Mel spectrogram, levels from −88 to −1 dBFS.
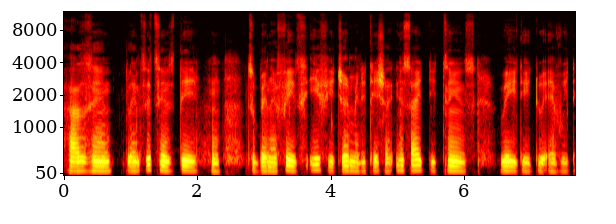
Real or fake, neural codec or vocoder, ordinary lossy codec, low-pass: real; none; none; none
